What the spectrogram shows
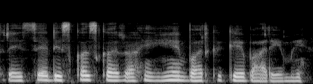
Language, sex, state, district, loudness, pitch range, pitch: Hindi, female, Punjab, Fazilka, -16 LUFS, 170-195 Hz, 180 Hz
